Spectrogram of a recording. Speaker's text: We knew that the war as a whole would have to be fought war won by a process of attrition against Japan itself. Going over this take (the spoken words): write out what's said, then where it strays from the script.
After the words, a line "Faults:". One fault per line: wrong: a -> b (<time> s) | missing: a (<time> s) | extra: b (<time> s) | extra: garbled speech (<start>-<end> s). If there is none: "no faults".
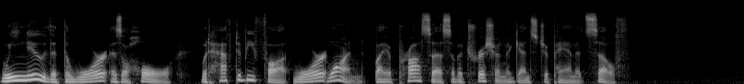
We knew that the war as a whole would have to be fought war won by a process of attrition against Japan itself.
Faults:
no faults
